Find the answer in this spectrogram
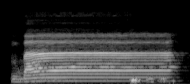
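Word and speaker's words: باء: করেন আলিফ আলিফ আলিফ আলিফ একসাথে একসাথে আমি বলার সাথে সাথে আলিফ আলিফ এক আলিফও টান দেওয়া যাবে না হ্যাঁ দ্রুত পড়তে হবে মুখের খালি জায়গা থেকে উচ্চারণ হবে বা বা এক আলিফ টান দিয়ে ঠিক আছে দুই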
